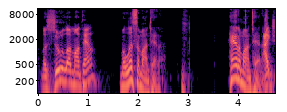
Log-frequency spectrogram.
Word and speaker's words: Missoula: That's pronounced Missoula. Missoula Montana.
